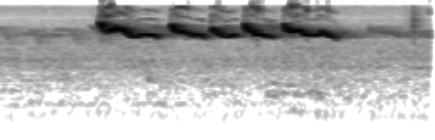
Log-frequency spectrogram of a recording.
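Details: Caged white-eye being trained to sing at the new year, giving a high, bright phrase of four quick descending whistled notes, each slurring downward, delivered in just over one second.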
